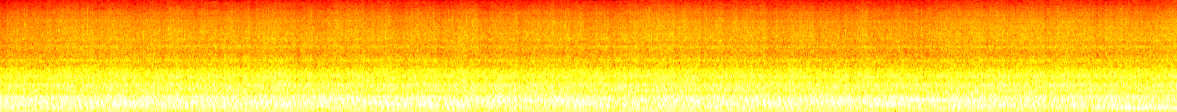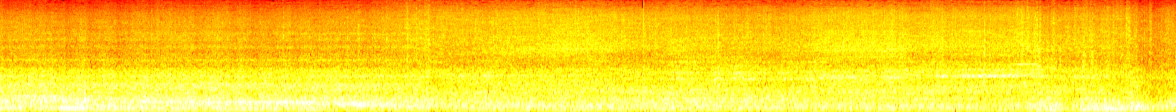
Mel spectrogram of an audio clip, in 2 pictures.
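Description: Single-engine Cessna's piston engine and propeller droning steadily in the cockpit on final approach; about fifteen seconds in the engine note falls as the power is pulled back to idle for the landing. After that a steady rushing noise takes over as the plane comes down onto the runway, with the engine idling underneath.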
